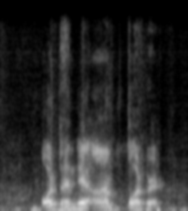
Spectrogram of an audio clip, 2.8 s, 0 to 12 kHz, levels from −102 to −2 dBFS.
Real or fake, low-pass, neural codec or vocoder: fake; 10.8 kHz; codec, 24 kHz, 3 kbps, HILCodec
